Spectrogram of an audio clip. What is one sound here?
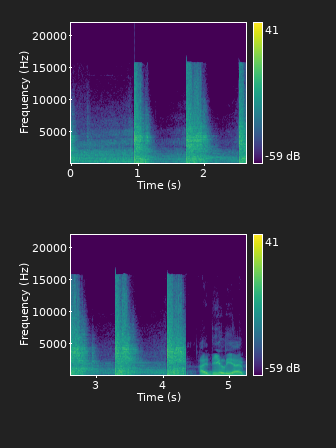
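A hammer strikes metal with sharp, ringing blows.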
